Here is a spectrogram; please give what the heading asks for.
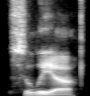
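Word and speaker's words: Saleh: I saw someone ask why isn't Trevor Siemian getting a chance to Robert Salia. Right, that's how you pronounce his last name.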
